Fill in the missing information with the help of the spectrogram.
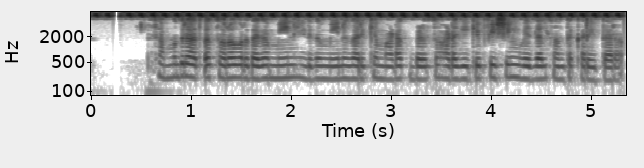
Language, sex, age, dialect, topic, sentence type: Kannada, female, 25-30, Dharwad Kannada, agriculture, statement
